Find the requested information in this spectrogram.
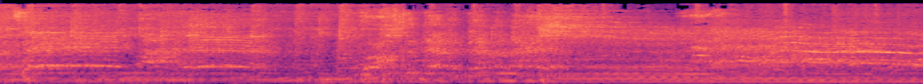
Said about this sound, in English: Now, he's probably handing the mic over to somebody because people were all singing all night long.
